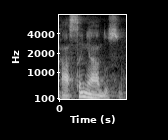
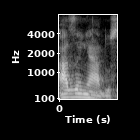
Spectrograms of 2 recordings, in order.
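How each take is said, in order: First: The middle consonant sounds like an s. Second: The middle consonant sounds like a z. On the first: The speaker calls it right. "É assanhados, né?" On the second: The speaker calls it wrong. "Não, né? Sem o S fica estranho"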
